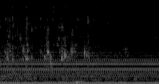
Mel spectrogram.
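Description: Bottled water poured into a container for sprouting an avocado seed, a soft steady trickle with faint dripping throughout, quiet and close.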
